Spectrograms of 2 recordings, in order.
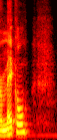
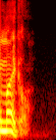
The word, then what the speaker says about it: Michel: You know, I figured it was like it looked like it was not pronounced Michael or Mickle, but yeah. I was going to go with it. I like Sonny Michel.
